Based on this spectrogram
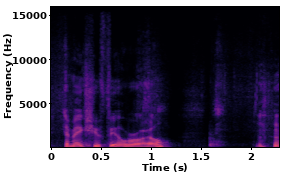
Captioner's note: laughter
